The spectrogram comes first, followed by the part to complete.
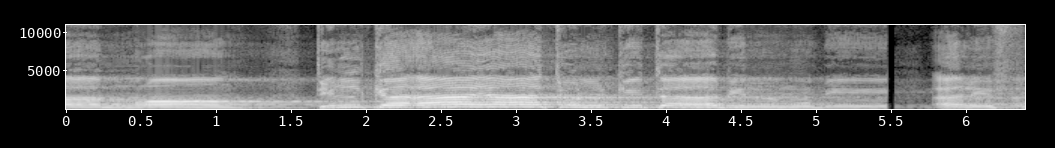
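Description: Quran recitation by a solo voice, in long held notes with ornamented bends in pitch; a new phrase begins under two seconds in. The sound cuts out briefly near the end, then the voice resumes.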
